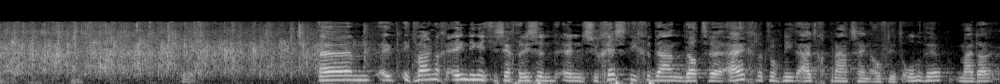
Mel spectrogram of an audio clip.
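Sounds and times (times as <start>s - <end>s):
loud audience applause: 0.0s - 3.7s
speech: 1.8s - 2.1s, 3.2s - 10.0s.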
